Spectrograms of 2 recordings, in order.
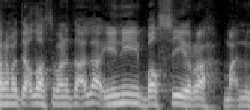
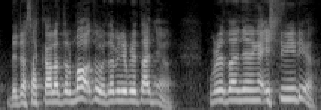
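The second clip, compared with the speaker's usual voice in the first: ordinary talk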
